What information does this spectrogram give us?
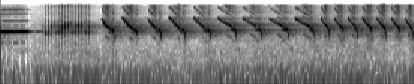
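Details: Excited male canary pressing a female toward mating, starting with a pure whistled note and a short buzz, then a brisk, regular string of bright descending chirps that quickens toward the end.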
